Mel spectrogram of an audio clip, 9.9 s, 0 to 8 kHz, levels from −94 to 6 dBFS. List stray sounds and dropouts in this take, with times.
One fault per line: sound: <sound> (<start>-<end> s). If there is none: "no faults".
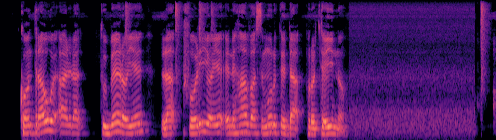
no faults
